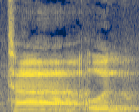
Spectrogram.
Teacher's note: Bila sebut huruf ta ni dia macam ada angin sikit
